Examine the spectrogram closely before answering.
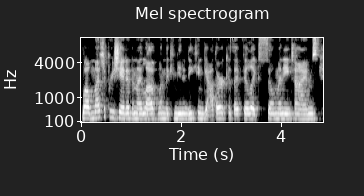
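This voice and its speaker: Speaking very fast in an American accent, a woman uses a medium pitch, a dark, mellow tone and a flat, monotone intonation. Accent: New York accent, mostly trained out, slips in. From US Northeast, Long Island, New York. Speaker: nonprofit founder. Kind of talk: podcast interview.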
